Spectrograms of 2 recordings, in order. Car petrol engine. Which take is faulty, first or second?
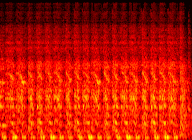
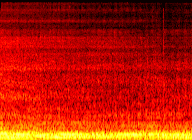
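first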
